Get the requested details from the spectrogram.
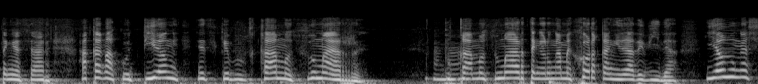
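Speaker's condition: Profound congenital deafness, bilateral profound, congenital; speech learned by lipreading and early reading, about 1.5 years rehabilitation to access words by ear

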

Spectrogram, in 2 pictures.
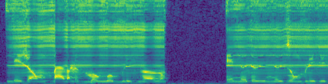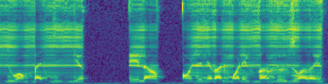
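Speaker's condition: Total pharyngolaryngectomy; tracheotomy

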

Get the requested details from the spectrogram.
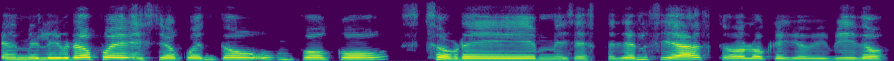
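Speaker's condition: Down syndrome; interviewed by telephone

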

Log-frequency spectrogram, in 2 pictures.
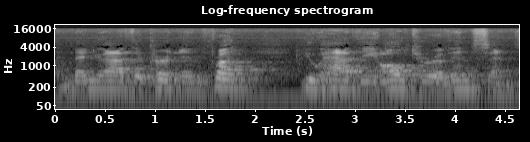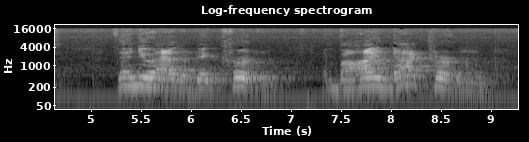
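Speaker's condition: ALS; walking

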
